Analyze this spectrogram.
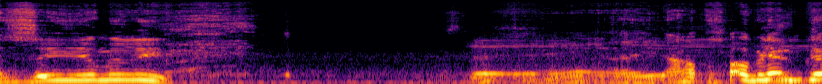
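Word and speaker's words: Zaïre-Emery: c'est Zahir Emery, pas Zahir Emery.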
